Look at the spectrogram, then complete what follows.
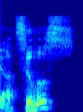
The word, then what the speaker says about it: Atzilut: say Spheres sometimes, and instead of Atzilut, I might say Atzilus, but just understand that we're talking about the same thing. It's just a slight variation in the pronunciation.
